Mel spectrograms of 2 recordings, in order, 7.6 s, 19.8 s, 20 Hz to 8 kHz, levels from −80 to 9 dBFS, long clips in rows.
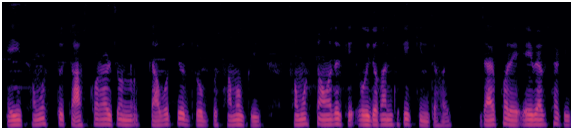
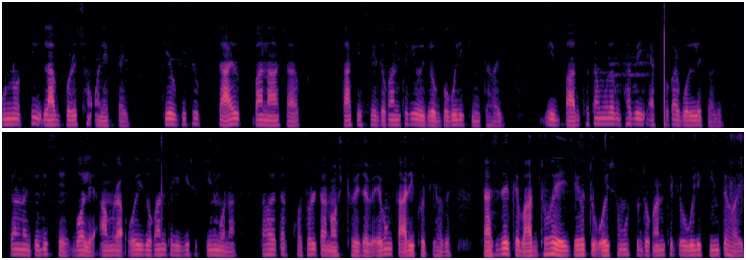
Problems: none marked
